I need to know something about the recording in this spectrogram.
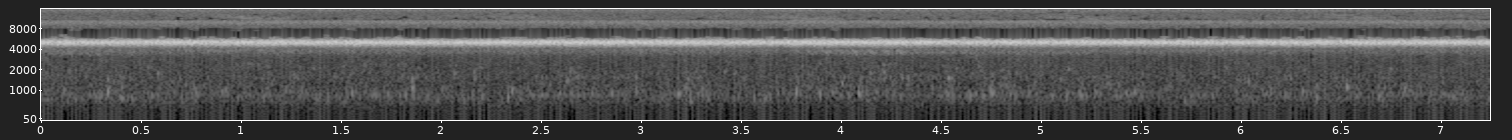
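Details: Evening insects, 7:04 PM, 3 September 2022, recorded using a TASCAM Portacapture X8 in AB stereo: a steady piercing trill holds throughout, with a faint higher hiss and soft scattered chirps underneath.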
